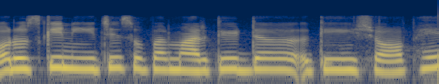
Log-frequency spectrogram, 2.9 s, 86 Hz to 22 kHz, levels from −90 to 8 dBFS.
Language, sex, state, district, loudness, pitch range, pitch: Hindi, female, Chandigarh, Chandigarh, -15 LUFS, 220-240 Hz, 230 Hz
